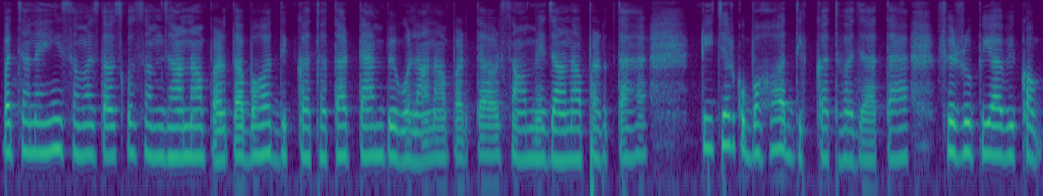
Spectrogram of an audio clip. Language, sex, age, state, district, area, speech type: Urdu, female, 45-60, Bihar, Khagaria, rural, spontaneous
